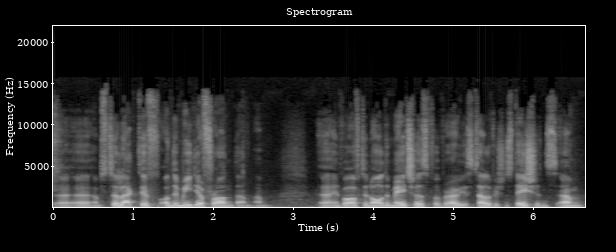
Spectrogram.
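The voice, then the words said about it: Non-native accented English. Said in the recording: “English is not my first language, so I do all that in my second language. ... I'm happy that you can understand my accents”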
